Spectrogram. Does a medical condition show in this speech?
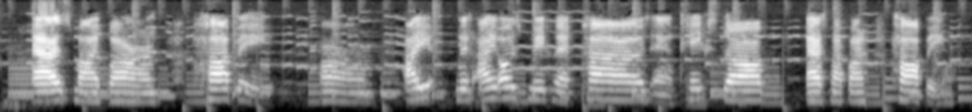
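Yes: Down syndrome; present from birth.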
